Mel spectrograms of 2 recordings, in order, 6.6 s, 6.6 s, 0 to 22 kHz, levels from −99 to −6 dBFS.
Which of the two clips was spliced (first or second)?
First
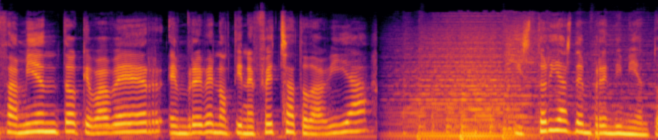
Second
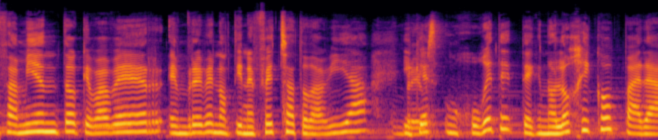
first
